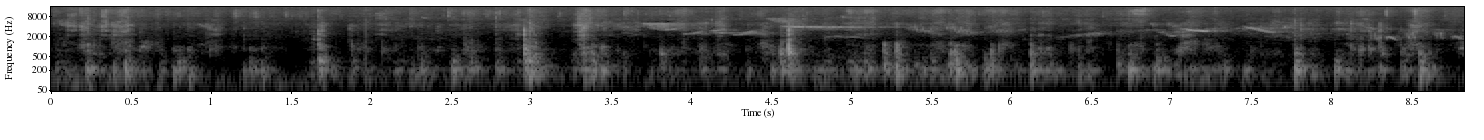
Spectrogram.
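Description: A Basset Hound gives deep, rough barks and baying sounds in quick repeated bursts.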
